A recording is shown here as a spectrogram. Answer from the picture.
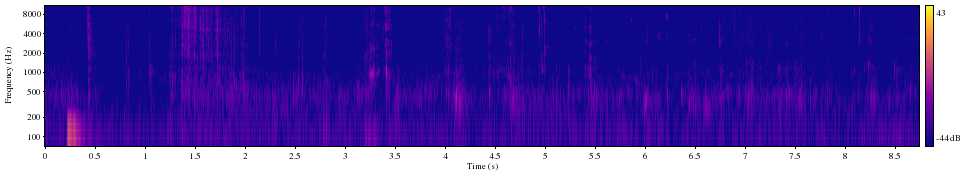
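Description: A bite into a toasted French hot dog baguette bun, its pan-crisped crust giving a sharp crunch a little over a second in, followed by steady chewing with small crackles of crust. A dull thump comes just before the bite.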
